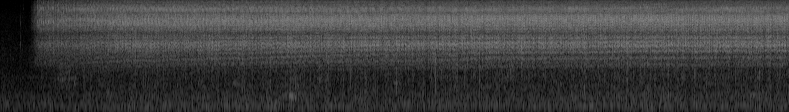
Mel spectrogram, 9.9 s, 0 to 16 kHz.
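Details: Lima Express Parcels van model motor with a 3D-printed replacement gear, run on battery at the rear contacts: constant high thin whine with faint fast ticking; new gear possibly rubbing on the back of the wheel, wheel may need easing out.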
